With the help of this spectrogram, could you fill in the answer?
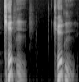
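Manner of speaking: kitten with a dark "kuh" and swallowed T; mock "kitten" as "kut'n"; imitating co-host. Host imitating co-host, swallowed kut'n. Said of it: "make it my deep voice".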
